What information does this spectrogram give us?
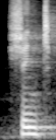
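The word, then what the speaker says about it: sinh: इस फंक्शन को प्रोनाउंस करते हैं जनरली साइन हाइपरबोलिक एक्स को प्रोनाउंस करते हैं शिंच एक्स से.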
